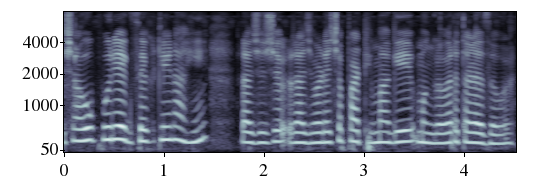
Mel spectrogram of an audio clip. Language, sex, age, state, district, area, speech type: Marathi, female, 18-30, Maharashtra, Satara, urban, spontaneous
